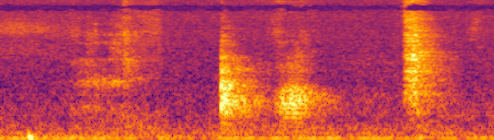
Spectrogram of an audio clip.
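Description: Quiet kitchen room tone with a single soft tap just after the start and faint, indistinct sounds around the middle.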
